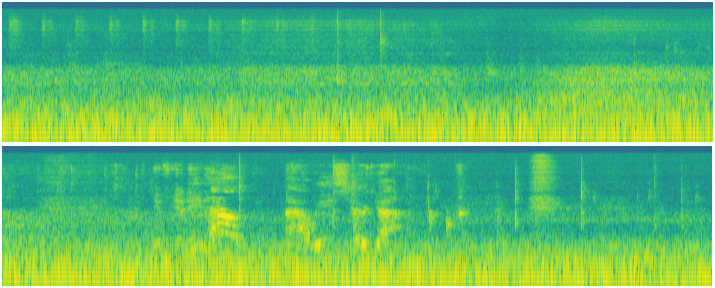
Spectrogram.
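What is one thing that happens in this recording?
A video game's sound effects play quietly from a television.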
